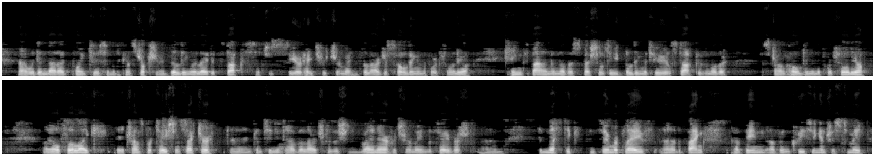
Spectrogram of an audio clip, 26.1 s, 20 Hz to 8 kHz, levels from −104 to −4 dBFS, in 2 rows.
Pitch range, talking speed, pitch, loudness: 100-110 Hz, 170 wpm, 105 Hz, -26 LUFS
